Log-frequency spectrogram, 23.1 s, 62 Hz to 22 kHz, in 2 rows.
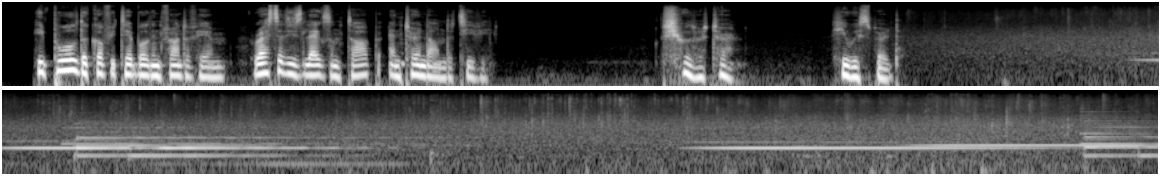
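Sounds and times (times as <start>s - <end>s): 
speech: 0.3s - 5.0s, 6.6s - 7.4s, 8.3s - 9.0s
rain pattering on a hard surface: 8.9s - 23.1s
soft sustained tones: 11.3s - 16.7s, 18.2s - 23.1s.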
